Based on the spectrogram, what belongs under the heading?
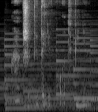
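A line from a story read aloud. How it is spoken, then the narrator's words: Muffled tearful whisper. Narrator (Russian): шептала она, уткнувшись медведю в мохнатый живот и пряча свои слезы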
